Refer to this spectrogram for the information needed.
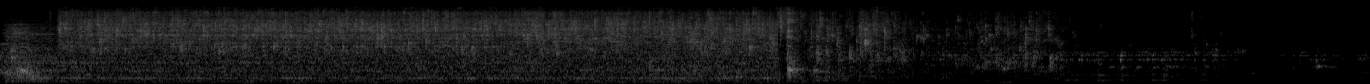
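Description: A shower runs steadily with a dense, hissing spray of water for about ten seconds, fairly loud, then tapers off and stops, during a safari stay in Africa. No one speaks.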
